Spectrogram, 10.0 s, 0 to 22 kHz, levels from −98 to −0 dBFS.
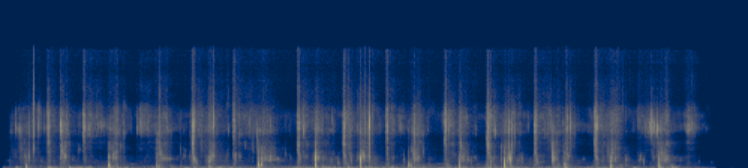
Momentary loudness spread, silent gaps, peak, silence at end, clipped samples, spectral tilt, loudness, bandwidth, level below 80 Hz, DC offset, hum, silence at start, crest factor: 13 LU; none; -6 dBFS; 0.7 s; under 0.1%; -3 dB/octave; -42 LUFS; 16 kHz; -60 dBFS; under 0.1%; none; 0.2 s; 36 dB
